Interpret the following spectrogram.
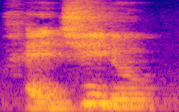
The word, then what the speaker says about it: retiro: La r al inicio que va a sonar fuerte. Re. En nosotros en español decimos re. En portugués va a ser con la h. Recuerden g. La t con la i se va a leer chi y la o final como uchiru.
